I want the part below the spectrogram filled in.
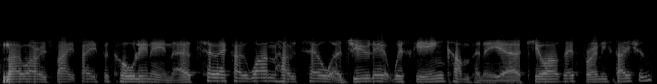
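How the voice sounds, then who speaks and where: A man hosting amateur radio contacts in a relaxed, friendly way. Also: medium pitch, a little fast, smooth, no room sound. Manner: relaxed, friendly, says "mate" often. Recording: muffled audio with faint noise.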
